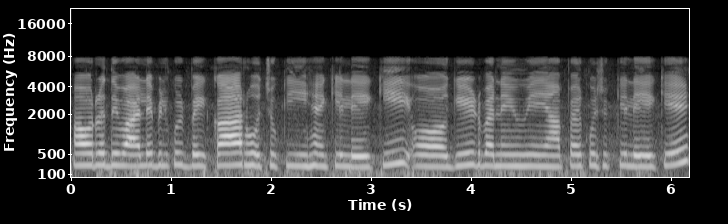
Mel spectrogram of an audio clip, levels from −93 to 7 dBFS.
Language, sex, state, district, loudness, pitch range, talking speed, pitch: Hindi, female, Chhattisgarh, Balrampur, -17 LUFS, 245-260 Hz, 195 wpm, 255 Hz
